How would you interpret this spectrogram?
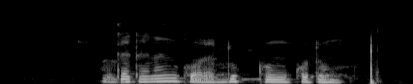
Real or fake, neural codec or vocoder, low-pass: fake; codec, 16 kHz, 4 kbps, X-Codec, HuBERT features, trained on balanced general audio; 7.2 kHz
